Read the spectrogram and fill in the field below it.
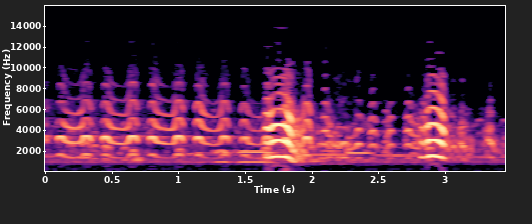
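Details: Black-tailed godwit, Pingtung County, Taiwan, 6 October 2015: a quick run of wavering, curved nasal notes gives way to two louder, harsh calls, over a constant background of many calling birds.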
